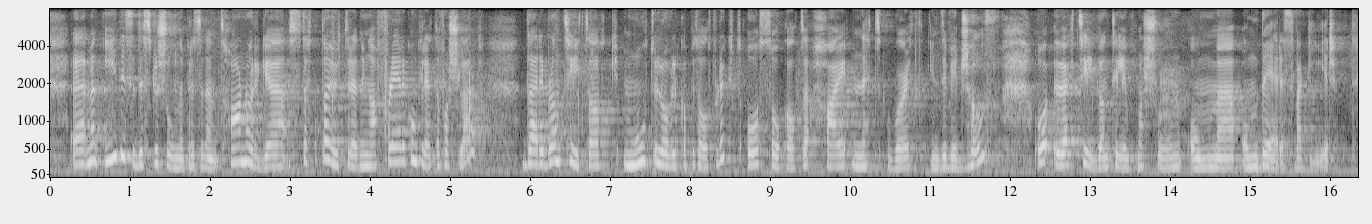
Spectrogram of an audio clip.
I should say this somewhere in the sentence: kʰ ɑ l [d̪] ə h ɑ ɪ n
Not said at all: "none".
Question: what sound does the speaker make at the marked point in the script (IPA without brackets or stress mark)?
t̪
